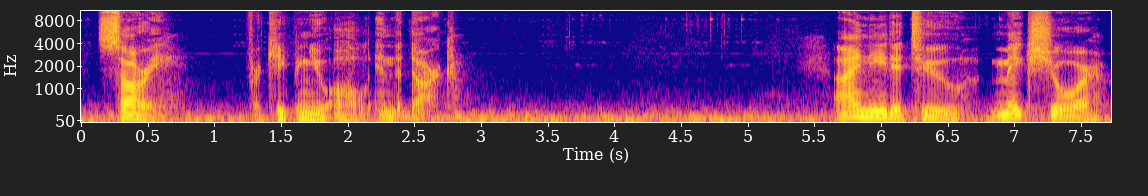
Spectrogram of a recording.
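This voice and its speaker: Solemn, slow deep-voiced male leader. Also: a little hiss or hum. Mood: grave, confessional. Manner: deliberate, oratorical, with weighty pauses. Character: solemn, idealistic male leader, measured and sincere. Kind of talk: dramatic cinematic game dialogue, speechmaking. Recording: music behind the voice.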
